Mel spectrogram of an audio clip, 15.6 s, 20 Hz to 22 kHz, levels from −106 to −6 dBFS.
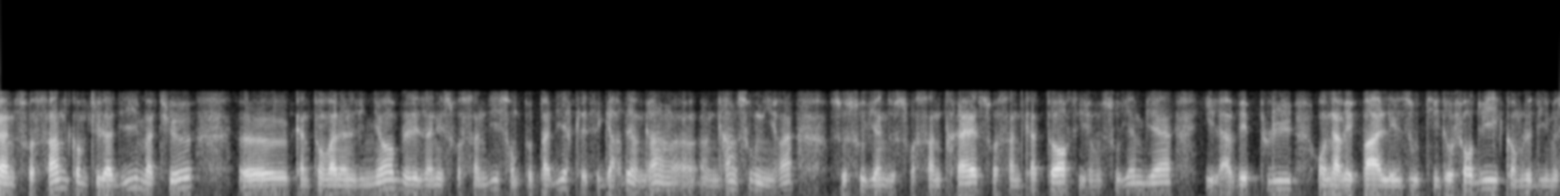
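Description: GSM full-rate codec damage runs through the whole speech clip. Regularly spaced pulse excitation adds a plainly audible buzzy, gravelly roughness, consistent with a 13 kbps coder, and the 300 Hz to 3.4 kHz telephone band leaves nothing above 3.8 kHz.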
